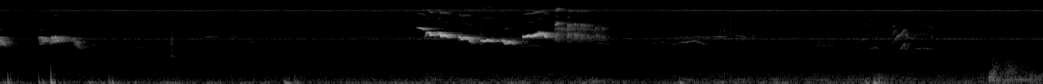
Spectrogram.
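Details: A caged sulingan laut, cared for only three days, gives one burst of song: a short high note early on, a long quiet stretch, then about two seconds of rapid sparkling, slurred notes before falling silent again.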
